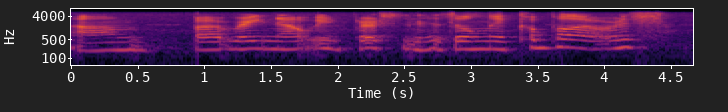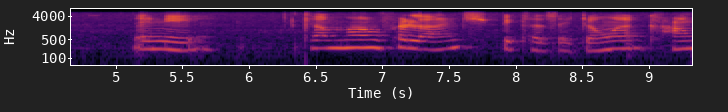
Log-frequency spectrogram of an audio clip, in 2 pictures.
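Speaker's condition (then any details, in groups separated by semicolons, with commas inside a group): Ataxia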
